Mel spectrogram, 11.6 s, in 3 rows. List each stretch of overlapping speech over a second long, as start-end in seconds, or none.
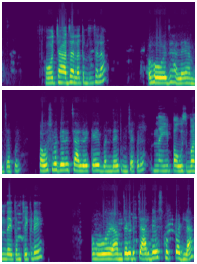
none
